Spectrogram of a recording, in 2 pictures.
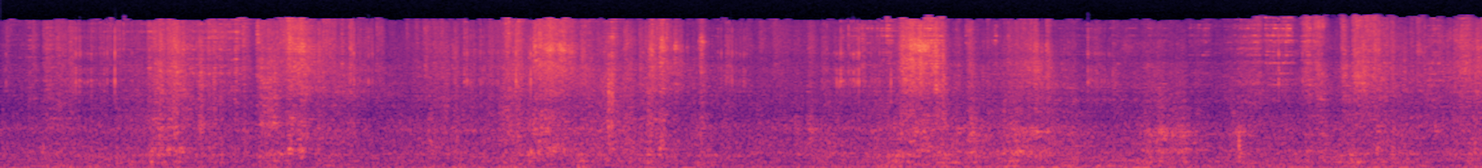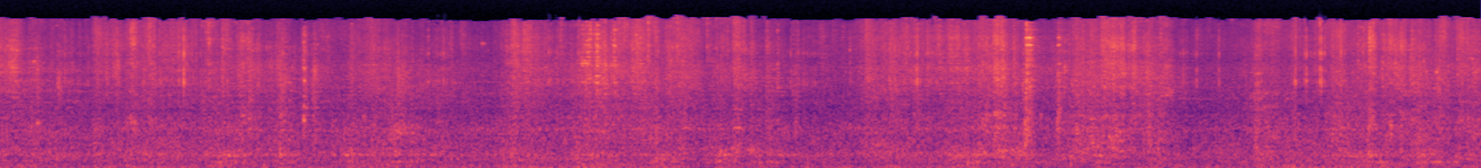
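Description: Freight cars, tank cars among them, rolling over the camera from directly beneath: steel wheels running on the rails with a steady rumble and repeated clanks and clicks as the wheelsets pass over.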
